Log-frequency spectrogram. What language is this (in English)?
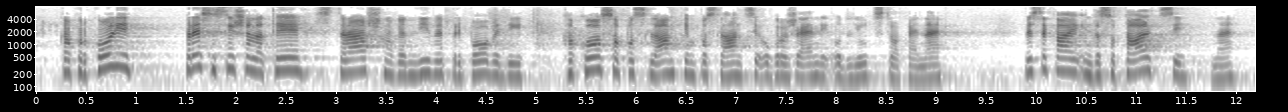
Slovenian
